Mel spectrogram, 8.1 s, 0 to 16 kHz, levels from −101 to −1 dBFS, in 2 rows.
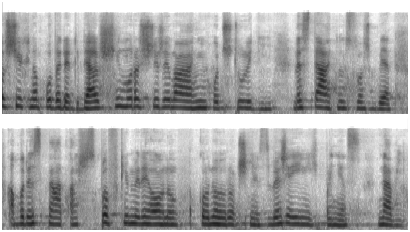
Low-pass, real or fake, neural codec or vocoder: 10.8 kHz; fake; codec, 24 kHz, 1.5 kbps, HILCodec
